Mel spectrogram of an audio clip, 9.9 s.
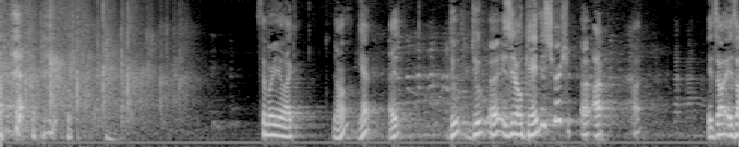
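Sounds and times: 
laughter: 0.0 - 1.3, 4.9 - 9.5
scattered audience clapping: 0.0 - 2.7
speech: 3.5 - 8.6, 9.4 - 9.8.

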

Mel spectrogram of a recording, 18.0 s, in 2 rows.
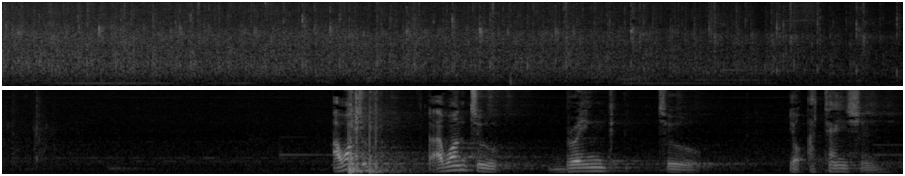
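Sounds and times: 
audience clapping hands: 0.0 - 9.6
speech: 12.4 - 14.1, 14.7 - 16.0, 16.9 - 17.9.

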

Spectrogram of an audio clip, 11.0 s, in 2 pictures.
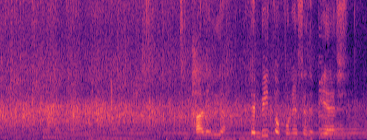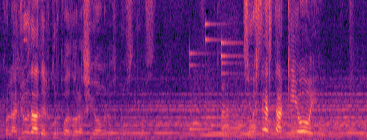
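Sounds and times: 
audience applause: 0.0 - 5.6
speech: 2.9 - 8.2, 8.8 - 10.4.

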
